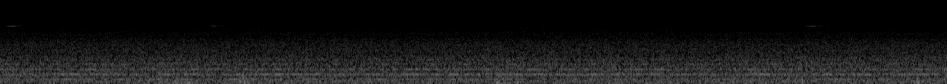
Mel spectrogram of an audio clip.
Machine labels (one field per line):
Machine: fan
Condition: normal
